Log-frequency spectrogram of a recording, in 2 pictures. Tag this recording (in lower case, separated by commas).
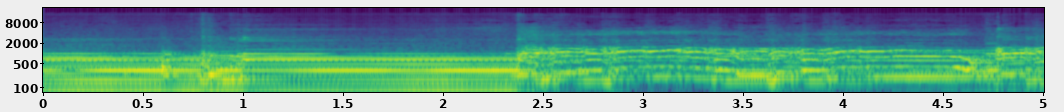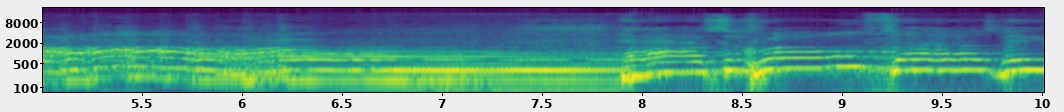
music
